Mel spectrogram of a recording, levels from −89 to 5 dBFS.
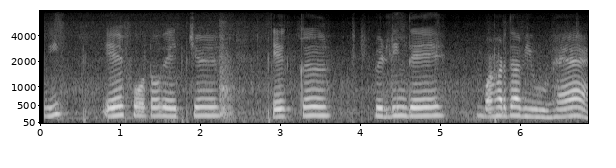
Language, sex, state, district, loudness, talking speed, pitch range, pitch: Punjabi, male, Punjab, Kapurthala, -18 LUFS, 85 wpm, 210-225 Hz, 220 Hz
